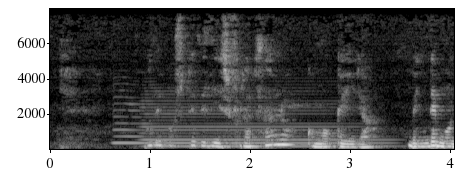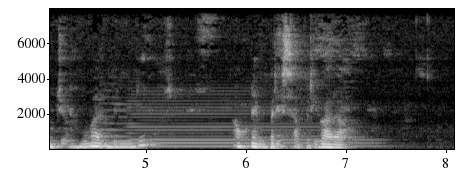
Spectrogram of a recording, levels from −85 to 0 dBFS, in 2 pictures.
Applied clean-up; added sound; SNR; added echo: none; Wind instrument, woodwind instrument; 17 dB; reverberation time 0.4 s.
